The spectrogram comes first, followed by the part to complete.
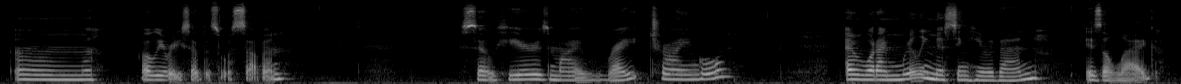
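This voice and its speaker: Her tone dark and mellow, a woman speaks very slowly at a fairly high pitch with ordinary pitch variation and long, frequent pauses. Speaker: math teacher. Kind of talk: tutorial. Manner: casual, frequent ums.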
